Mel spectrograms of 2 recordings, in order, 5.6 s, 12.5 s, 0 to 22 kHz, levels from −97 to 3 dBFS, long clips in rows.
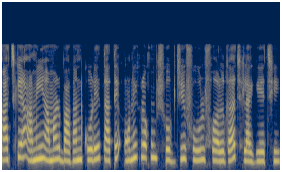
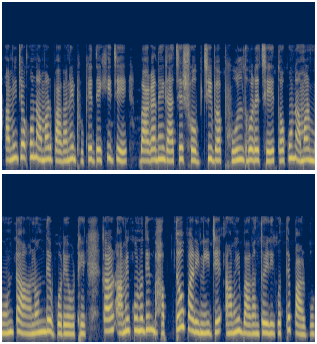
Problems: none marked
